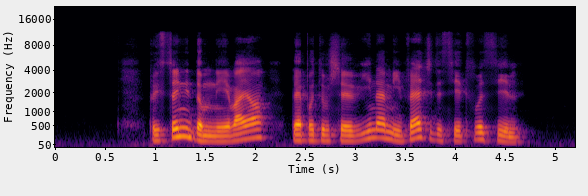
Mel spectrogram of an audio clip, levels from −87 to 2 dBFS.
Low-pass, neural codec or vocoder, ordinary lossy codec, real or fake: none; codec, 24 kHz, 1.2 kbps, DualCodec; none; fake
